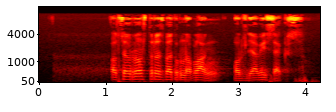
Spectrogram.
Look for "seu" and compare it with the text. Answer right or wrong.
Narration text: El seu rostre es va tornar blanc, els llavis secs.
right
